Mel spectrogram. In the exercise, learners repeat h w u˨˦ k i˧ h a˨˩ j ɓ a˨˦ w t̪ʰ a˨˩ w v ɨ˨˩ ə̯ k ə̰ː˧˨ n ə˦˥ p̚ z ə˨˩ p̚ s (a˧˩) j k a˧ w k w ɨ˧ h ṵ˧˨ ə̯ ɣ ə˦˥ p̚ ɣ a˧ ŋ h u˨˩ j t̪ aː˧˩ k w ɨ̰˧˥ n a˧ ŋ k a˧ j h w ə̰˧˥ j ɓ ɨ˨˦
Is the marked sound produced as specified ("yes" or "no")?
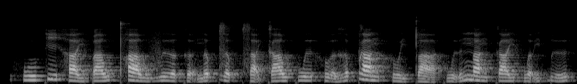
no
